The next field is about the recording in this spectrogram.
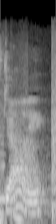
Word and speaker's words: Delaney: My name is Delaney, rhymes with Melanie, West.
